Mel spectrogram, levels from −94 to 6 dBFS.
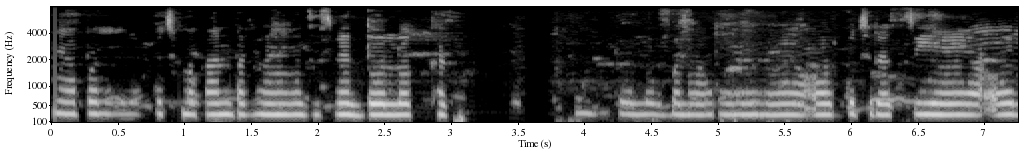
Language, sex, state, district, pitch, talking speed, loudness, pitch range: Hindi, female, Bihar, Jamui, 280 Hz, 180 wpm, -19 LUFS, 275-290 Hz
